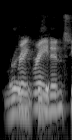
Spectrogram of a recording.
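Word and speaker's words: Radunz: Is that pronouncing his name? It's Radins. Yeah.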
